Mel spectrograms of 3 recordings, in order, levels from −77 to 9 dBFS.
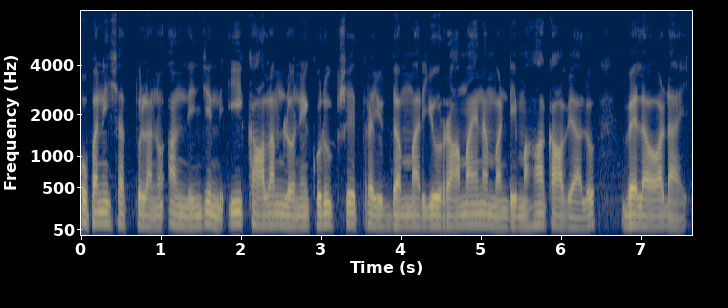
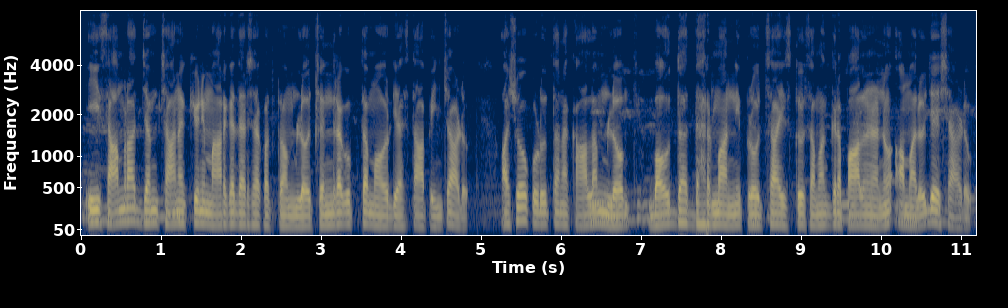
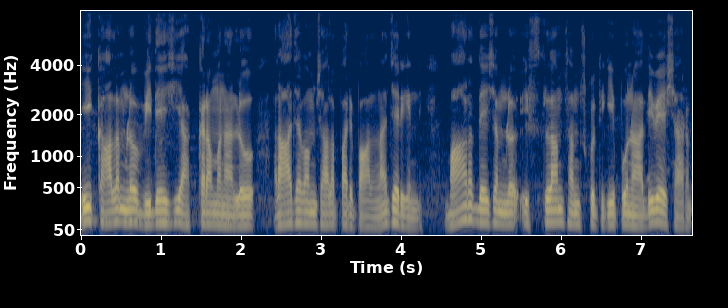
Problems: background sounds at intervals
